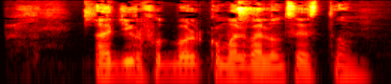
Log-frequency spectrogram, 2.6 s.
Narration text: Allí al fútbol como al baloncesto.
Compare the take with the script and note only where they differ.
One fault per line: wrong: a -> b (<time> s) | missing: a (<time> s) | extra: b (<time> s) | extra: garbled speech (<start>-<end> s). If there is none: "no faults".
no faults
